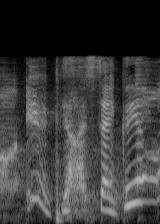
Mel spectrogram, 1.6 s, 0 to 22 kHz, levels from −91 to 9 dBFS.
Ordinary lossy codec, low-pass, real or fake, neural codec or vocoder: none; none; fake; codec, 16 kHz, 0.8 kbps, ZipCodec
